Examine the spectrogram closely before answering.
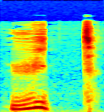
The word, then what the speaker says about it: huit: Then here, final T is pronounced. So huit, huit. Remember in French, this H letter here, okay, doesn't exist phonetically, so we don't really pronounce it, okay? So if you listen carefully, you will only listen or hear these vowels at the beginning of the word.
